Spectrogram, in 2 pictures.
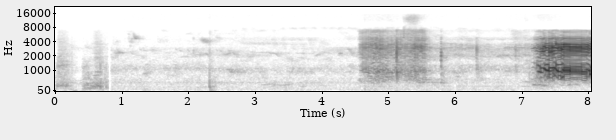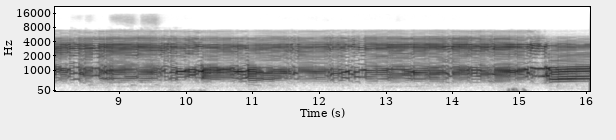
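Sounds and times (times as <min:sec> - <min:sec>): loud distorted buzzing sound effect: 0:07.2 - 0:16.0.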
